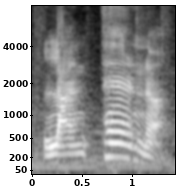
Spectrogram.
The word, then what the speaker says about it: lanternă: The most difficult vowels for foreigners to pronounce are a and ü, ü din i or ü din a. For example, lanternă, lanternă, flashlight. Început, început, beginning. Or mână, mână, hand.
